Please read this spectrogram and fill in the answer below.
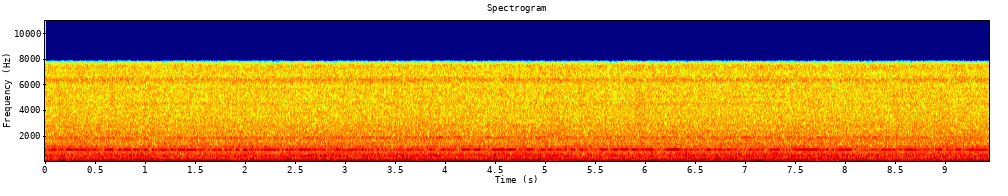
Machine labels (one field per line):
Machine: fan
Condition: normal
